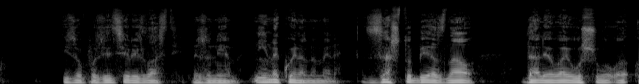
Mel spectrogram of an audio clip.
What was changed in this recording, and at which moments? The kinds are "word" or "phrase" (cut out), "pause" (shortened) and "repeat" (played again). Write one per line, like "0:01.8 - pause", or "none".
0:02.5 - pause
0:03.0 - phrase
0:03.5 - pause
